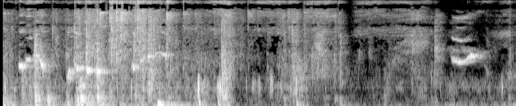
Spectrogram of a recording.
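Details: A Yorkshire Terrier cries and whimpers in short, broken bursts during difficult nail trimming while in a grooming hammock, with handling noises around it.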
